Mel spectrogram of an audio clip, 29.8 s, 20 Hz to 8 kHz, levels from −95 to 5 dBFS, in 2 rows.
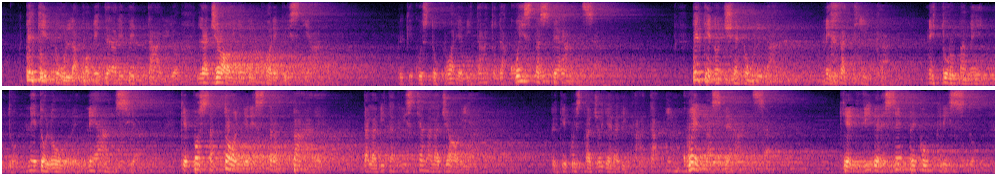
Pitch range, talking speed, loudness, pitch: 160-200 Hz, 110 wpm, -21 LUFS, 170 Hz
